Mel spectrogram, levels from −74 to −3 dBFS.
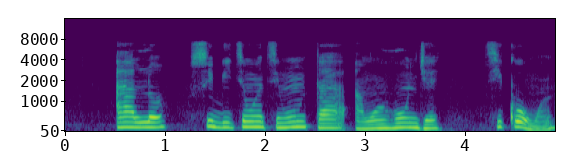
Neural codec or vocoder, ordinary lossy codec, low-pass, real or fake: none; none; 7.2 kHz; real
